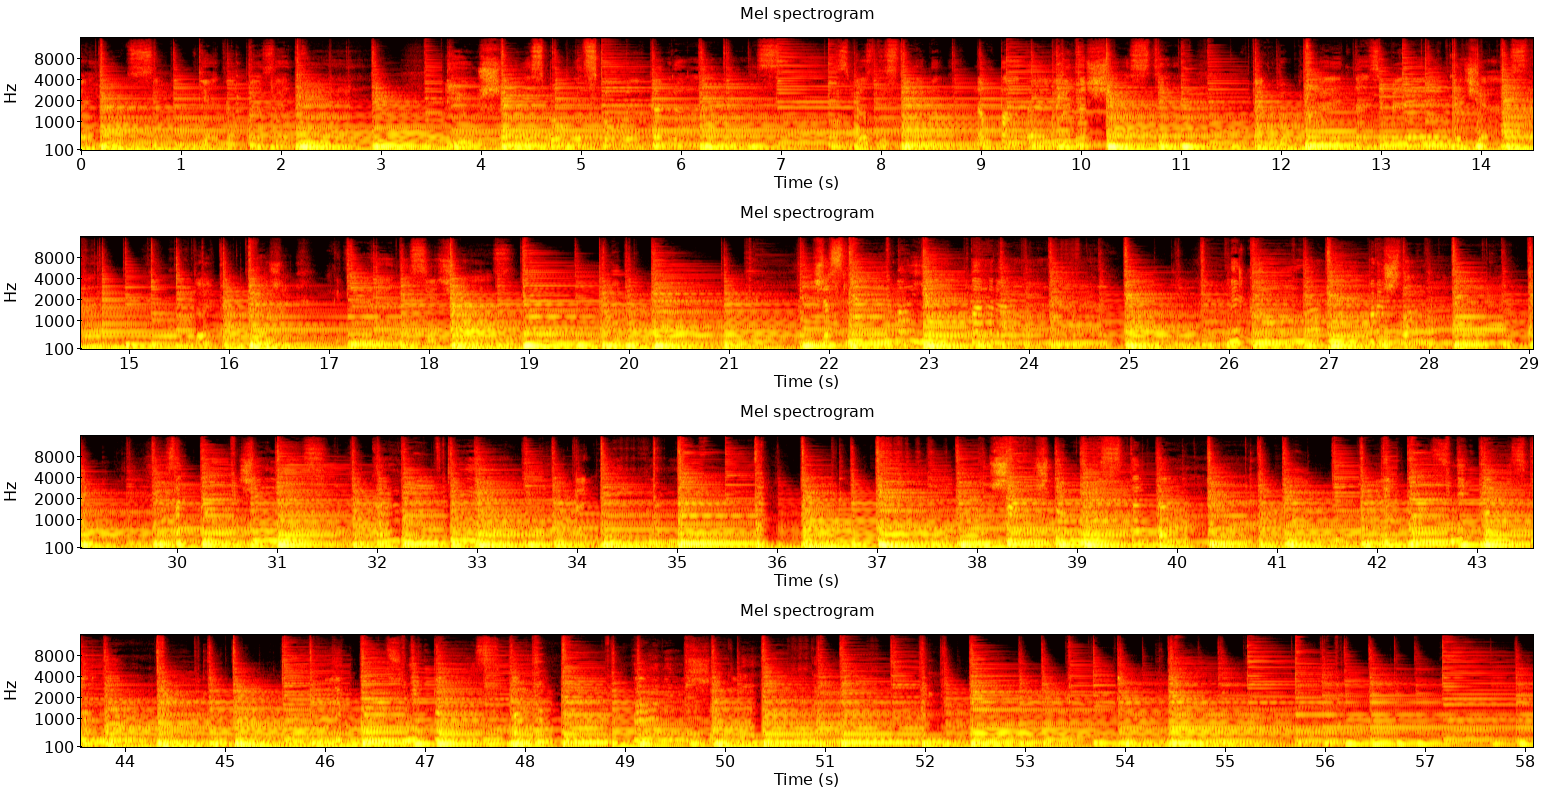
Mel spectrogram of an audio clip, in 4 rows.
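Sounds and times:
man singing: 0:00.0 - 0:52.6
acoustic guitar strumming: 0:00.0 - 0:58.0.

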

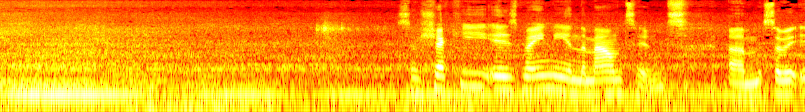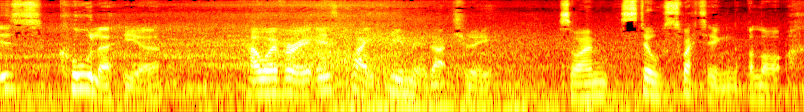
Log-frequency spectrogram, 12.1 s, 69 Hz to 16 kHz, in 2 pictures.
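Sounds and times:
van engine passing: 0:00.0 - 0:12.0.

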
